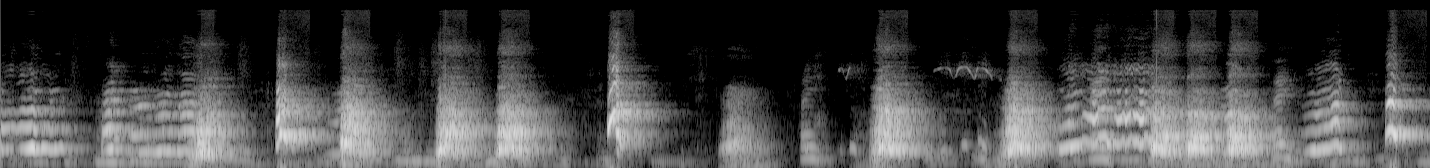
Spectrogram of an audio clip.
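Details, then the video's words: A Staffy begging for leftovers from a dinner plate left on the table gives a run of short, rough barks and yips, roughly one a second, mixed with whiny moans and background talk. "staffy making strange noises, barking, begging for leftovers"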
